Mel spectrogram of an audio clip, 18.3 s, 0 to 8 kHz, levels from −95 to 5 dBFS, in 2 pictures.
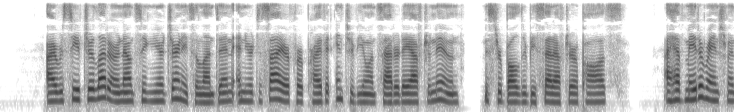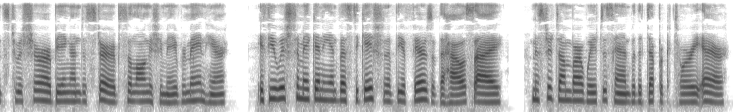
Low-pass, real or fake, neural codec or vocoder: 7.2 kHz; real; none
